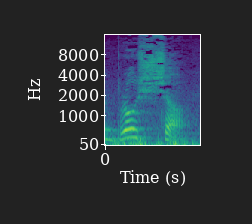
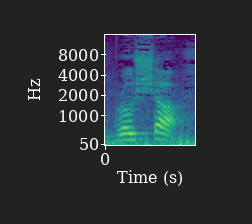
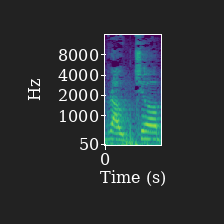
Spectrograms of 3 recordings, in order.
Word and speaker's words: brochure: Please send me the brochure and an application form. Children, the correct pronunciation is brochure, not broucher.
